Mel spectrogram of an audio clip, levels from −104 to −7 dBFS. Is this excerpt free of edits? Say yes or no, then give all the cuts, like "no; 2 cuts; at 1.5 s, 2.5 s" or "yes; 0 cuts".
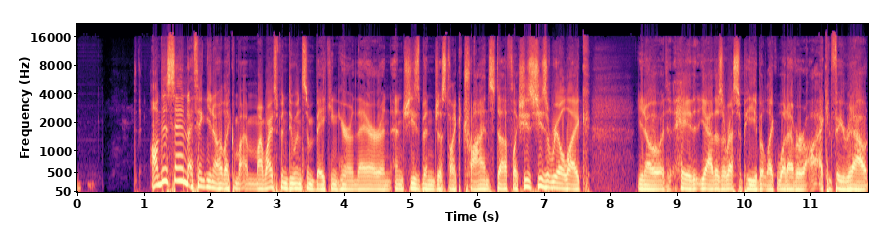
yes; 0 cuts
